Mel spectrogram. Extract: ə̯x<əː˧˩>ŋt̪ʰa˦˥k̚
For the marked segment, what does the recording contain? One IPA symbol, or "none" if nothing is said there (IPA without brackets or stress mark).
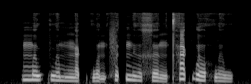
əː˧˩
